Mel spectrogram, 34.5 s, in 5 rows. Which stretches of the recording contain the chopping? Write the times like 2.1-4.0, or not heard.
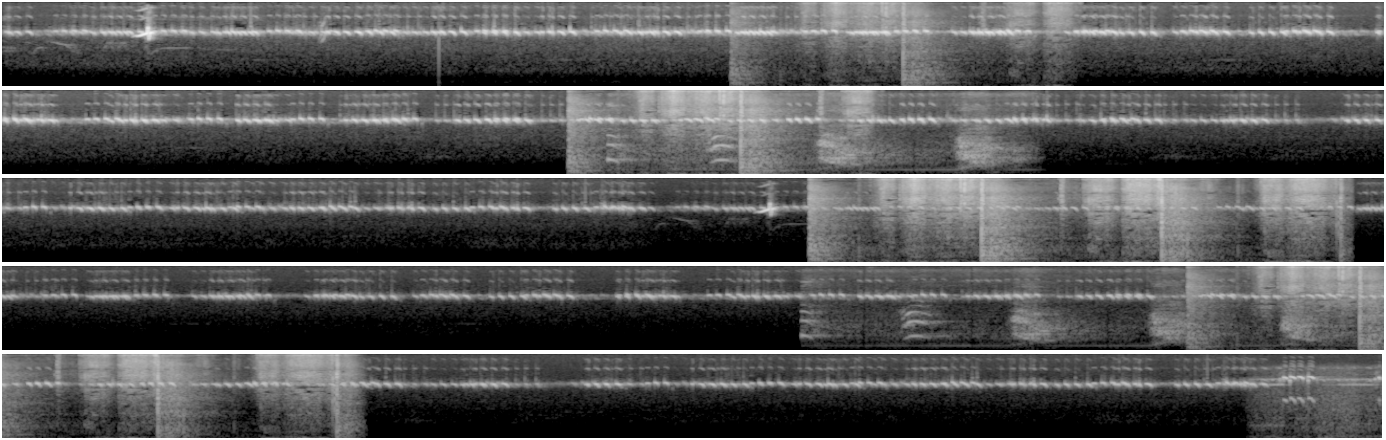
3.6-5.4, 9.7-11.3, 17.9-20.6, 26.6-29.4.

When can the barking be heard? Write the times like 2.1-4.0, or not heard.
9.9-12.1, 24.7-27.6.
